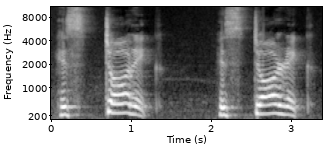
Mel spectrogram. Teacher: Adjective ending in IC suffix like syllabic, like autocratic, historic, etc. So the stress is on penultimate syllable.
